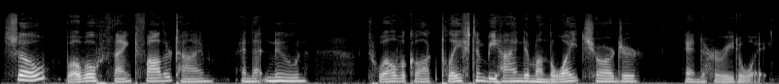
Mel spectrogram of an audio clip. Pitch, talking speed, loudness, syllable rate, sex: 140 Hz, 160 wpm, -19 LUFS, 5.1 syllables/s, male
